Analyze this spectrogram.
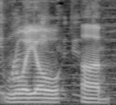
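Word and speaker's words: Royeaux: It's Royo, E-A-U as in French, pronounced O.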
